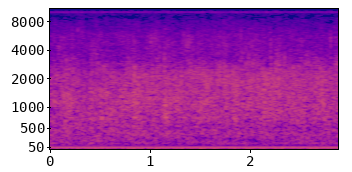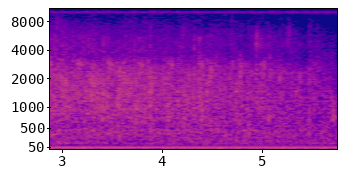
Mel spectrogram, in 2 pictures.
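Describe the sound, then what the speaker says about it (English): Steady applause from an audience at a Bank of Ghana ceremony in Accra marking the Ghana cedi's 60th anniversary, a continuous, fairly distant wash of clapping. "A round of applause."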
